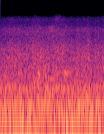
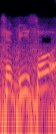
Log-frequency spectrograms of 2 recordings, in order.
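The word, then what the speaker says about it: Tshepiso: Tebiso. So his full name is Tebiso, and that would be spelled? T-S-H-E-P-I-S-O. Say it again. T-S-H-E-P-I-S-O. T-S-H-E-P-I-S-O. Tebiso.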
